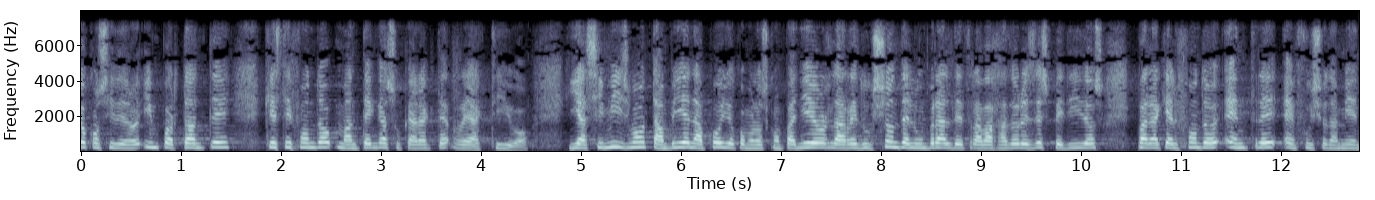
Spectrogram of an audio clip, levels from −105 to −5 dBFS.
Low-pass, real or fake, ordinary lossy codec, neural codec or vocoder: 7.2 kHz; real; none; none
